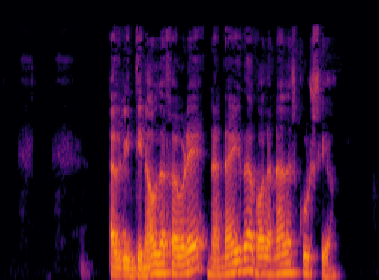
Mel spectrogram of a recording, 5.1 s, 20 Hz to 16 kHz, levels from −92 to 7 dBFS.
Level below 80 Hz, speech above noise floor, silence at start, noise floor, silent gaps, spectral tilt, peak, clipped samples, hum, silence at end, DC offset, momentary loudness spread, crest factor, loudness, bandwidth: -44 dBFS; 62 dB; 1.45 s; -80 dBFS; none; -8 dB/octave; -4 dBFS; under 0.1%; none; 0.55 s; under 0.1%; 10 LU; 16 dB; -19 LUFS; 11.5 kHz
